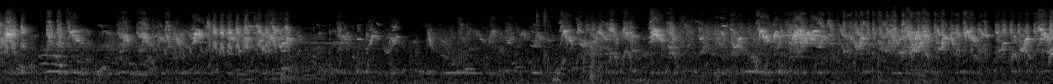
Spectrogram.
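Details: House sparrows drinking water, a flock giving dense overlapping high chirps and tweets in bursts that swell and fade every few seconds, with a faint lower wavering tone running underneath.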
